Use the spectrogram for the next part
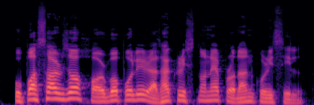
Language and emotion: Assamese, neutral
